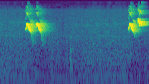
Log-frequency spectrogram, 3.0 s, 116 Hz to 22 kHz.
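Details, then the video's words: Pet male black-throated canary, four years old, Somerini x Botswana cross, gives a paired high chirp, falls silent for about two seconds, then repeats a similar double note. "Kicau Merdu BLACKTRHOAT SOMBOS Somerini x Bostwana Usia 4 Tahun"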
